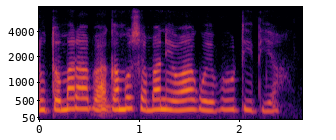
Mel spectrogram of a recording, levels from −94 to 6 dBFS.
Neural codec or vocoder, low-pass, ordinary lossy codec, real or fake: none; 7.2 kHz; Opus, 32 kbps; real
